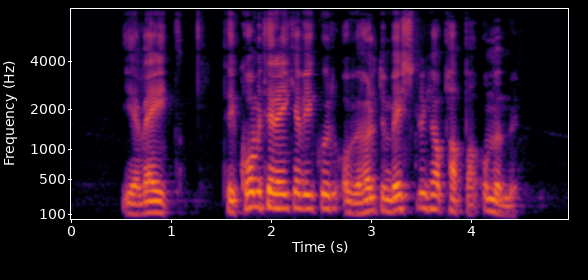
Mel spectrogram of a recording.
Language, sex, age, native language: Icelandic, male, 50-59, Icelandic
